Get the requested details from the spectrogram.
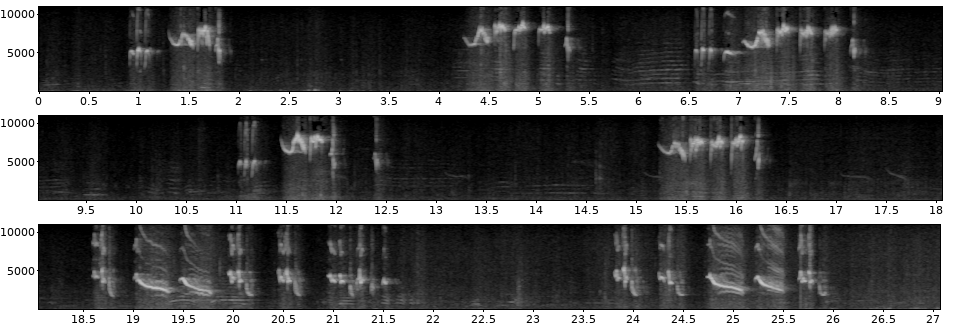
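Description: A songbird sings loud, shrill bursts of whistling song close by, with short pauses between them.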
